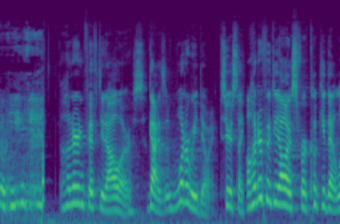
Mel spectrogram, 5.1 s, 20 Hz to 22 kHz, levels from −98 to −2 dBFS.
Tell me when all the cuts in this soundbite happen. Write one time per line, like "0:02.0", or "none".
0:02.0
